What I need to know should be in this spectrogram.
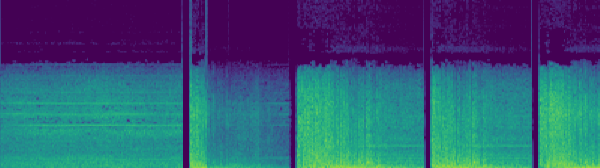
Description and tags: Tank standby and shot. Extracted for use in a real-time strategy game.
Note that while the video uploader may not be a soldier, the video material was made by an US Army soldier during duty.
